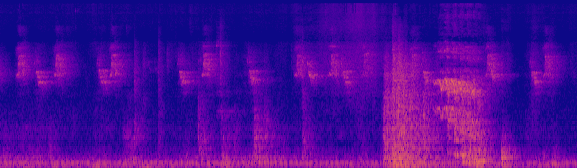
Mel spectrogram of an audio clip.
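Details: Friesian horse whinnying: a loud, quavering neigh breaks out about eight seconds in and lasts roughly two seconds. Before it, small birds chirp steadily and faint rhythmic thumps sound in the background.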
